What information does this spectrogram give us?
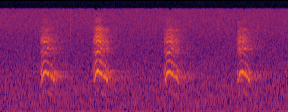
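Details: Crow at Dufferin Islands calling four times. Each caw is harsh and slightly falling, coming roughly every second, over a steady background hiss.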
